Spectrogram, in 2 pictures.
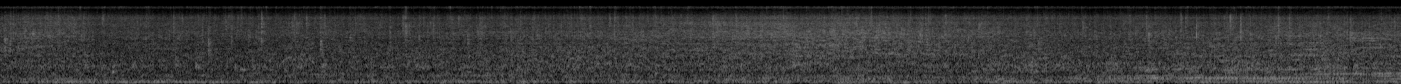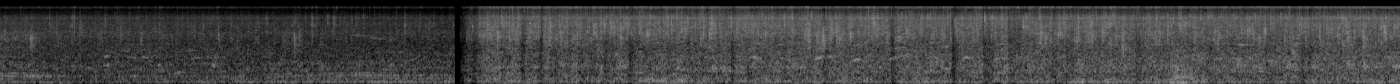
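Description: Steady rain falling on a wet paved street. About two-thirds of the way through it cuts abruptly to louder rain.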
